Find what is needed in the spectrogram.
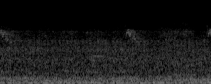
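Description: Outdoor street background: a steady low rumble, with a few short, high, falling bird chirps over it.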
